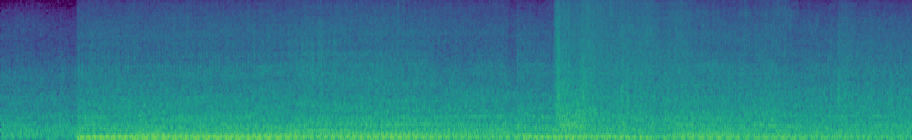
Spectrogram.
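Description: A heavy tank engine rumbles loudly.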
